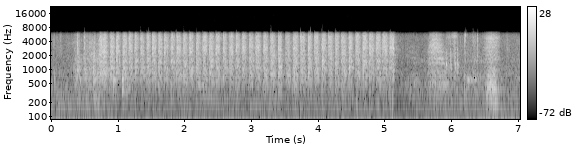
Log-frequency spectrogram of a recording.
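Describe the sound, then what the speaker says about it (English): Sandpaper rubs back and forth on a guitar top plate in quick, even strokes, close and clear, then pauses briefly before a few slower, lighter rubs near the end; nobody speaks. "And we use the sandpaper again."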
